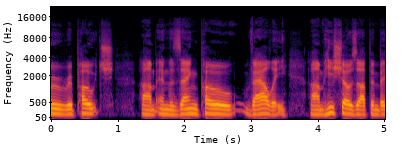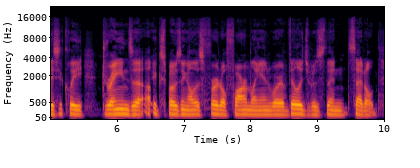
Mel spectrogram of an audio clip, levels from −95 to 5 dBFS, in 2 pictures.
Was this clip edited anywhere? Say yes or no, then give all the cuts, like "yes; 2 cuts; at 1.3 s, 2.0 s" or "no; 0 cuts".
yes; 1 cut; at 6.5 s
